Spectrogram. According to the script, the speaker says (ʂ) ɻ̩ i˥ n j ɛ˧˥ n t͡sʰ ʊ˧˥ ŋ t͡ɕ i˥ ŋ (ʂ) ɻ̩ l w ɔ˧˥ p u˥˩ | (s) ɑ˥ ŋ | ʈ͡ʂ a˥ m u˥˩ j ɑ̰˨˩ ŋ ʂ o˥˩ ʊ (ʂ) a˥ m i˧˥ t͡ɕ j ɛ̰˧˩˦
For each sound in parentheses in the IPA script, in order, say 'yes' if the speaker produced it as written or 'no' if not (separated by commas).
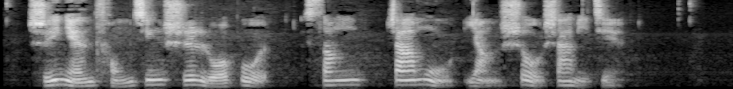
yes, yes, yes, yes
